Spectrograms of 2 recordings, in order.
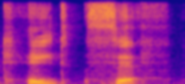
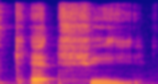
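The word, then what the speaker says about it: Cait Sith: It looks like Kate Sith. But I have been told a long time ago that it was Ketchi.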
